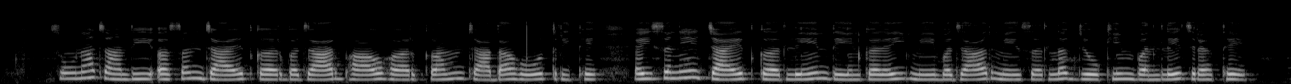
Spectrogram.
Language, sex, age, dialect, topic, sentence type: Chhattisgarhi, female, 18-24, Northern/Bhandar, banking, statement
